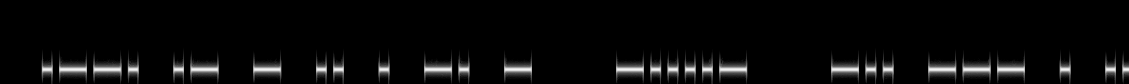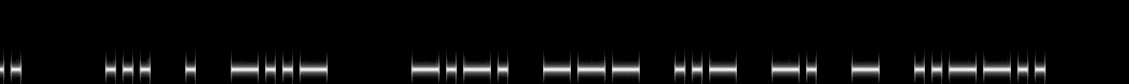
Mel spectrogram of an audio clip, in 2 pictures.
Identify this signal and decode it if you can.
Morse code, heard as a keyed tone, about 14 wpm, spaced as for 12 wpm, 700 Hz. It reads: PATIENT - DOES SEX COUNT?
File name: Morsekurs / Witze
